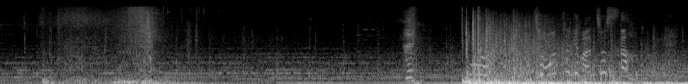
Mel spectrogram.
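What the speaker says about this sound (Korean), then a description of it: "만점짜리 폭발인걸?" A big explosion in the video game Endfield: a deep booming blast bursts in partway through and rumbles loudly to the end, after quieter game sounds and a brief thump.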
